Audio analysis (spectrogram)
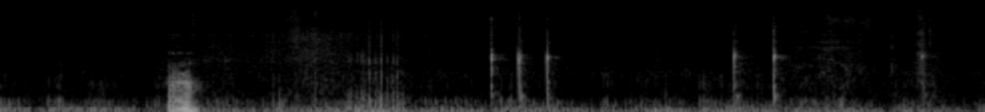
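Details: Indoors in the early morning, house cats that come to wake their owner, Scottish folds and a British shorthair, give a soft, steady low purr. A person speaks briefly, and small sharp clicks sound now and then.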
